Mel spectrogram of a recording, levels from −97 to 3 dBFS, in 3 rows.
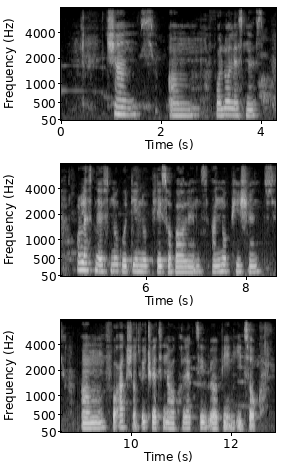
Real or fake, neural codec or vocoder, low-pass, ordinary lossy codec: real; none; 7.2 kHz; none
